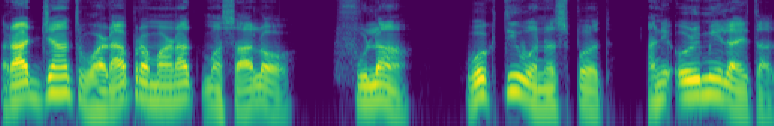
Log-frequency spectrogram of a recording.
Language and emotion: Goan Konkani, neutral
